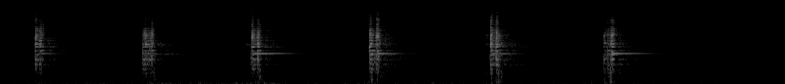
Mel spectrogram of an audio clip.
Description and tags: Lifting Zvedani cinky 2
Lifting the barbell.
